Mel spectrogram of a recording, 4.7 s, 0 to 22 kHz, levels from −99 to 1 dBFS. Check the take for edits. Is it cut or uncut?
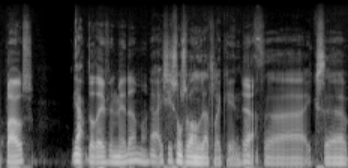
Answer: uncut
